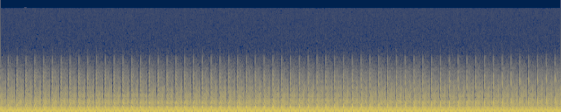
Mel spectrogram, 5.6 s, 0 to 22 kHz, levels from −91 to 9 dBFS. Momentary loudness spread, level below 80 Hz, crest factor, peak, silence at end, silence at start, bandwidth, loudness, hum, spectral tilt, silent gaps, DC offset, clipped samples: 0 LU; -12 dBFS; 8 dB; 0 dBFS; 0 s; 0 s; 2.9 kHz; -9 LUFS; none; -11 dB/octave; none; 20%; under 0.1%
